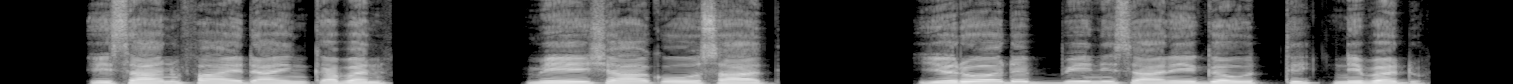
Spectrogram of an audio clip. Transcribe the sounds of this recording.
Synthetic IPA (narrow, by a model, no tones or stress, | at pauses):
ʔɪsaːnfaːjɪd̪aːhɪŋkʼɐbɐn | me̞ːʃaːkʼo̞ːsaːt̪ɪ̥ | jɛɾo̞ːɐd̪ɐbːiːnɪsaːniːɡɐʔʊt̪ːɪnɪbɐd̪ʊ̥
